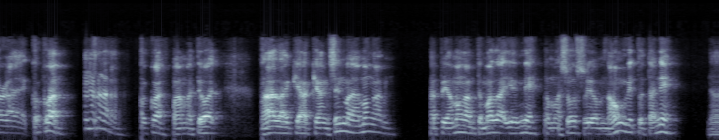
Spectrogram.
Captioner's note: speaking in native language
